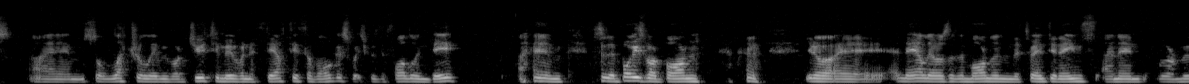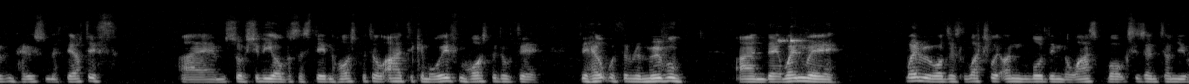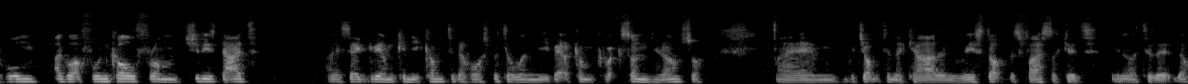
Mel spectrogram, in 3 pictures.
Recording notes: Please forgive the audio quality as it was recorded during lockdown over Zoom.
